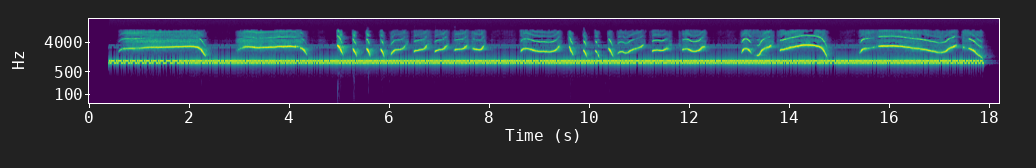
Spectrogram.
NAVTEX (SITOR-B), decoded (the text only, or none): BUK R5MILL9 ZO G1 ZUX617 7ZST5M FLLQ VVPF 7IT BYB255 LJFR89 XI8Q195 5TA OEH1WY 3LOW6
